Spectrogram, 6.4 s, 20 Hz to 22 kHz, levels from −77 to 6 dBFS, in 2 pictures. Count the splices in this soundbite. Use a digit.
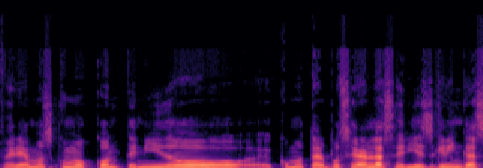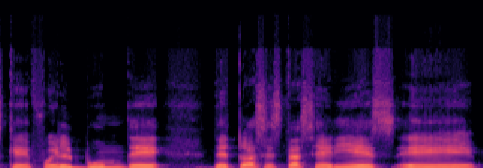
0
